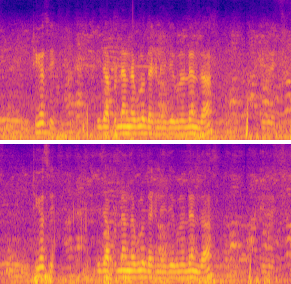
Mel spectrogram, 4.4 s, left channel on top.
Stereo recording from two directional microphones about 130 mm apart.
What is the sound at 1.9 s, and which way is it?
A man's voice, 10° right (ahead or behind).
